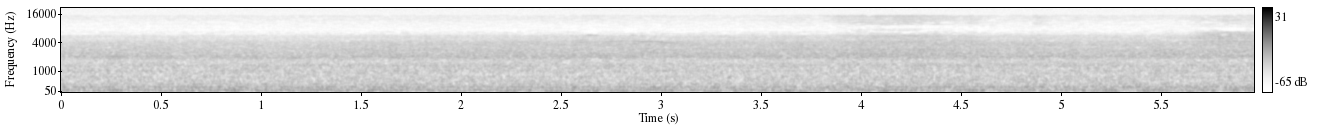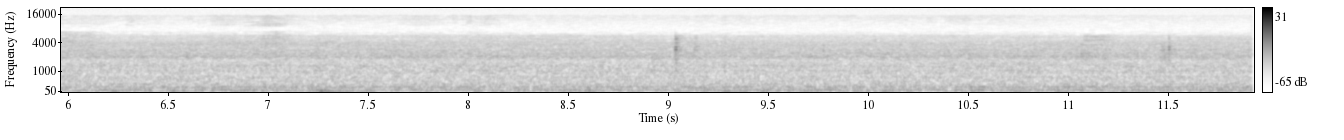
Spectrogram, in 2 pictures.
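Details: Steady low rumble of room or vehicle noise runs throughout, with no animal voice heard.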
